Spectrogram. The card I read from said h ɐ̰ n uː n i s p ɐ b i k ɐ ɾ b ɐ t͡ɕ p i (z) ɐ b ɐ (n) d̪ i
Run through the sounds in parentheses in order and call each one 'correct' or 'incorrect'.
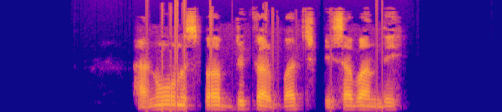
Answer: incorrect, correct

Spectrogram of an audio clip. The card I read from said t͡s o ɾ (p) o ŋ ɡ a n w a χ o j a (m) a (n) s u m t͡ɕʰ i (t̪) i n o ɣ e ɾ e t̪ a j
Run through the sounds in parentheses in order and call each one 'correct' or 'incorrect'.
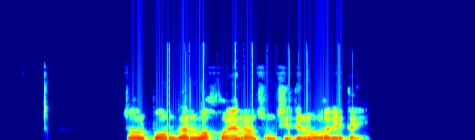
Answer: correct, incorrect, correct, incorrect

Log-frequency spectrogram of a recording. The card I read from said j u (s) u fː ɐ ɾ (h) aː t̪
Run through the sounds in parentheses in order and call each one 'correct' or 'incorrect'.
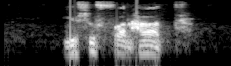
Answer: correct, correct

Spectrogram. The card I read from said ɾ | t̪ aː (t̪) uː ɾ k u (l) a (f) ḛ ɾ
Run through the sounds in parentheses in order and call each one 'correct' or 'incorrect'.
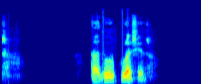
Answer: incorrect, incorrect, incorrect

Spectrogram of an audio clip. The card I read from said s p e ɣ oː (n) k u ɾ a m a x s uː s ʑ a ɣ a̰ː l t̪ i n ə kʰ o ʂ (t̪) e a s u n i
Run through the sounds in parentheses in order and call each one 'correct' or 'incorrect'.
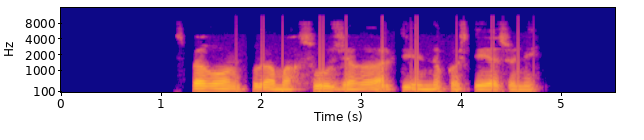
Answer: correct, correct

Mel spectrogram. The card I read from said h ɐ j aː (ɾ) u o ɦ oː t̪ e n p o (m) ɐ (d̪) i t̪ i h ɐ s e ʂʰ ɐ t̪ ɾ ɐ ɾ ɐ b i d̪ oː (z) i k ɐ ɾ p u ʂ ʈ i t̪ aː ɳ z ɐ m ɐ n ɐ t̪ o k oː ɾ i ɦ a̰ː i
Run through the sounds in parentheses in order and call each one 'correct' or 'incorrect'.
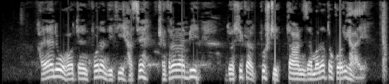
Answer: incorrect, incorrect, correct, incorrect

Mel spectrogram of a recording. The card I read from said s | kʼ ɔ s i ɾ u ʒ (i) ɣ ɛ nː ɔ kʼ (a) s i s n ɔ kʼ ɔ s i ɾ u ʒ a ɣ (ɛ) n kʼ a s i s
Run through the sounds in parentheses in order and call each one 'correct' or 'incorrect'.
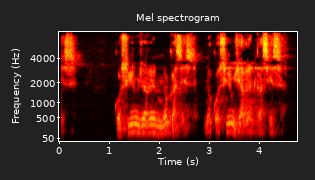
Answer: incorrect, correct, correct

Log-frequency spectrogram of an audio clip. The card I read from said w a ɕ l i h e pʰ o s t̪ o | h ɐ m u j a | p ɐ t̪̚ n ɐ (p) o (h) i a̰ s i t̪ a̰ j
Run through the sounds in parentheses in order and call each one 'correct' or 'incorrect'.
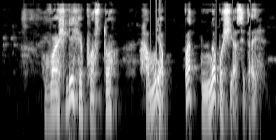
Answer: correct, incorrect

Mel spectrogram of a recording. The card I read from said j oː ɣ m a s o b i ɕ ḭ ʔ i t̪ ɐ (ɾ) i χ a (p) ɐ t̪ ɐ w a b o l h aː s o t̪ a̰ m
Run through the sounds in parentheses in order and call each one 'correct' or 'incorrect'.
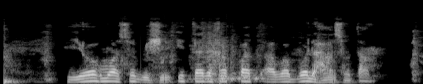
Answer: correct, correct

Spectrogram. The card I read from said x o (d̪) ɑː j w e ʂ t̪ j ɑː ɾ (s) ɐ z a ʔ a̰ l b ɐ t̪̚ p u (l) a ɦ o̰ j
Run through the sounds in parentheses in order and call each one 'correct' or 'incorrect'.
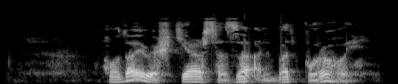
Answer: correct, correct, incorrect

